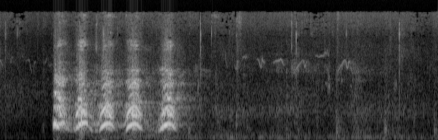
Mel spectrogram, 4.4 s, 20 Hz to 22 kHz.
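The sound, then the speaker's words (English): A dog behind a fence lets out five quick, evenly spaced barks in a row, fairly loud, then falls silent, leaving only a soft outdoor background rumble, on a day in the middle 30s. “Might have been a dog behind that fence.”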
